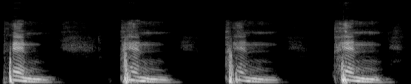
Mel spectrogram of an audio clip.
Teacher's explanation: When the sound pa appear at the beginnings, you produce aspiration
